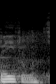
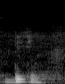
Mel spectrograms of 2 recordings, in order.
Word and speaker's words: betel: So it's like, beetle. – Like the Beatles? – It's not. Yeah, like the Beatles. Not betel. Sometimes they'll just say betel. It's beetle. So anyway, so in the part of the evening, I was just mentioning they're eating, of course.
